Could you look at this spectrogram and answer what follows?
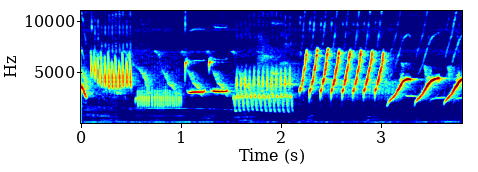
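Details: Female canary song used to stimulate males to sing: buzzy rolled tours at shifting pitches, a run of quick repeated high notes, then sharp rising whistled slurs.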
